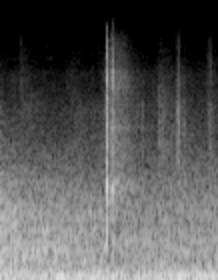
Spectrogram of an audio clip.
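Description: A bat cracks sharply against a ball outdoors.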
